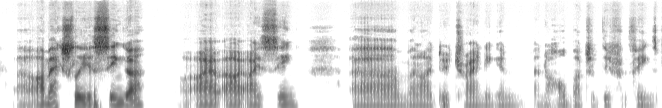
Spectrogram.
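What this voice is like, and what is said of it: Educated Australian-Southern English, baritone voice. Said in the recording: “specific, probably Australian accent ... it's kind of a educated Australian slash maybe a Southern English sort of accent ... My accent is a little bit baritone-y”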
